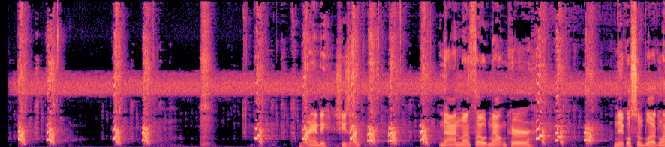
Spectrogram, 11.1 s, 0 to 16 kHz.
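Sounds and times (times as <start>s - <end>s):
hound barking: 0.2s - 1.2s, 1.8s - 2.8s, 4.1s - 7.3s, 8.8s - 10.2s.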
